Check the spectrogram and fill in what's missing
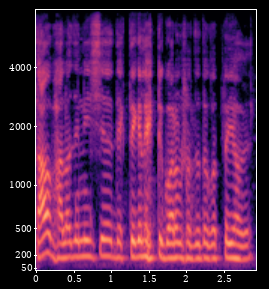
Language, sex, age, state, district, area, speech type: Bengali, male, 18-30, West Bengal, Birbhum, urban, spontaneous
